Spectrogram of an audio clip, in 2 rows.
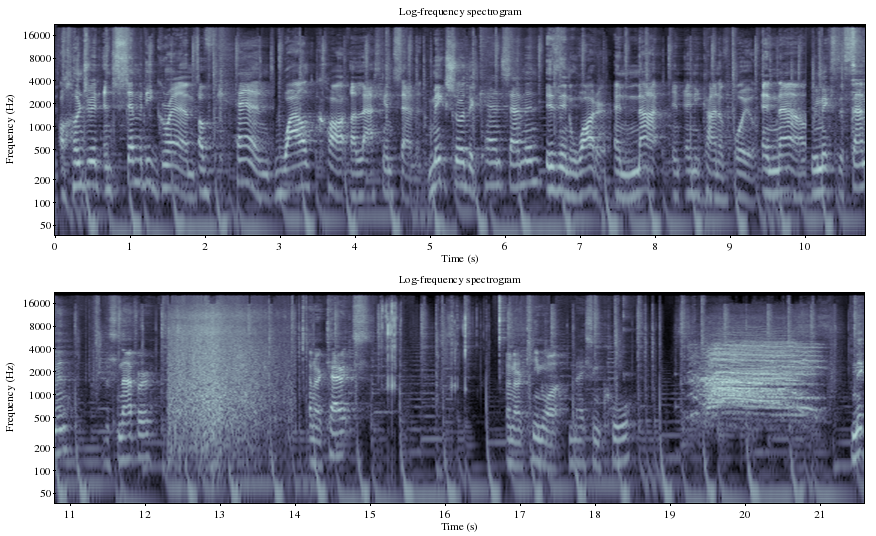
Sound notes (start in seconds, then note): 12.2 sound of waves crashing; 15.9 crunching sounds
